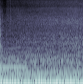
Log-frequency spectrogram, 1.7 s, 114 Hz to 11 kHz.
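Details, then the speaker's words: Seat Leon Cupra R 2.0 TFSI 265 PS on a wet test drive with the windows open after the cylinder 4 misfire was fixed: deep even rumble under load, no stumbles or popping, all cylinders firing; normal engine under load. "Fahrzeug fährt wieder, Fehler ist behoben. Jetzt machen wir gerade eine Probefahrt. Wenn ihr wollt, machen wir auch mal einen Soundcheck."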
